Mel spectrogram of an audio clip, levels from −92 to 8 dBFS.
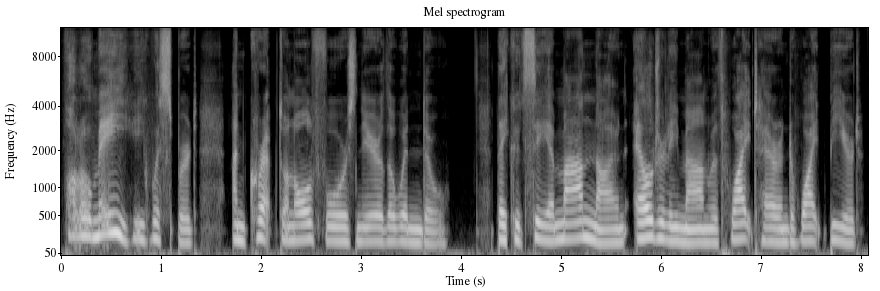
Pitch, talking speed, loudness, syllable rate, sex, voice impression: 180 Hz, 210 wpm, -18 LUFS, 5.2 syllables/s, female, very feminine, adult-like, slightly calm, elegant, slightly sweet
